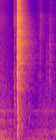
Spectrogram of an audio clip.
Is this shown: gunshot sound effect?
yes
